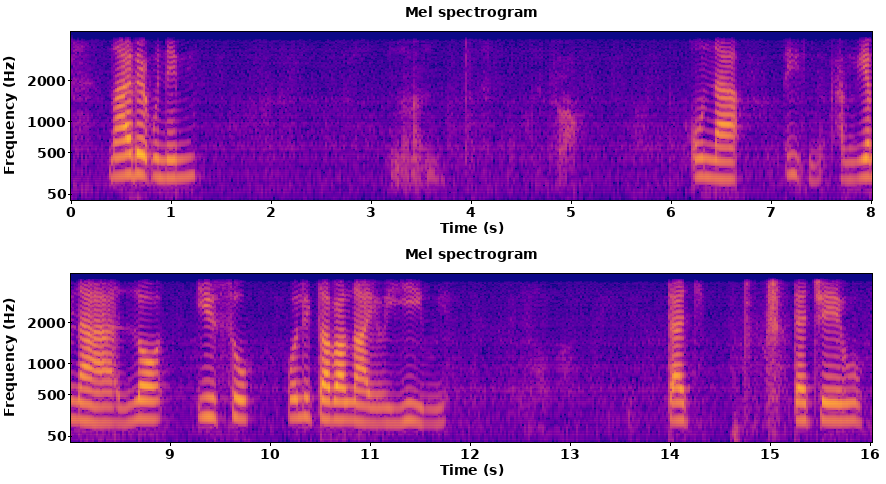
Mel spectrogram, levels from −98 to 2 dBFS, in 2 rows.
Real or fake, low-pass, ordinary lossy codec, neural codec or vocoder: fake; 3.6 kHz; none; codec, 16 kHz, 0.3 kbps, FocalCodec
